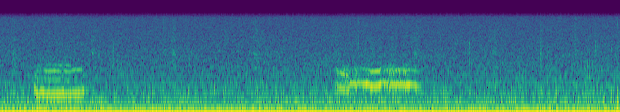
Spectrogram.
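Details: Pet cat snoring while asleep indoors: faint, steady, tonal wheezes lasting about half a second to a second, returning roughly every three and a half seconds with each breath, over a quiet hiss.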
